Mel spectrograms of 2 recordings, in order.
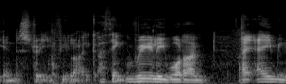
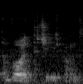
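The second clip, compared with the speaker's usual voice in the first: ordinary talk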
